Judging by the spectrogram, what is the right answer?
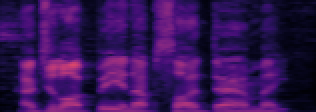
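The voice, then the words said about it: Put-on Australian accent. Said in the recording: “Why did I say it in an Australian accent?”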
